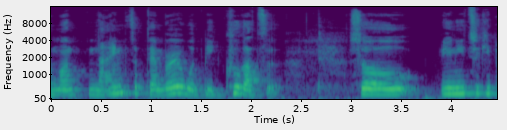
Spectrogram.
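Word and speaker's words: 九月: um sorry the month nine september would be kuratsu so you need to keep in mind that month 4 7 and 9 are pronounced just a tiny bit difference meaning that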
